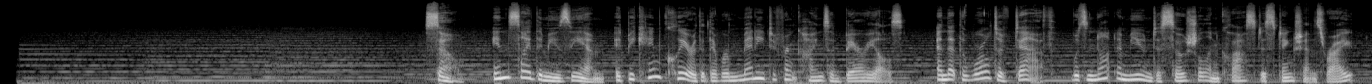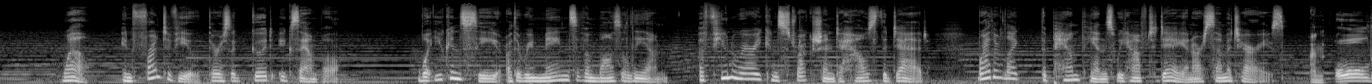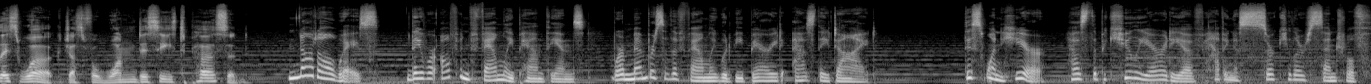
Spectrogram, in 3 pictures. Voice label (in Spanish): audioguia; necropolis; mausoleu de planta central eng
